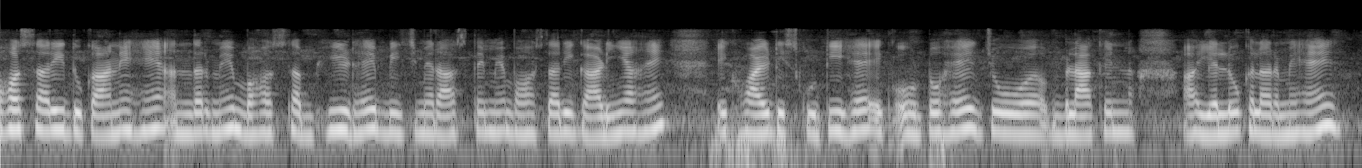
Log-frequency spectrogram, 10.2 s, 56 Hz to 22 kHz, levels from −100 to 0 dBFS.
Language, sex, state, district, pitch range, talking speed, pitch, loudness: Hindi, female, Bihar, Jahanabad, 190-215 Hz, 190 wpm, 200 Hz, -22 LUFS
